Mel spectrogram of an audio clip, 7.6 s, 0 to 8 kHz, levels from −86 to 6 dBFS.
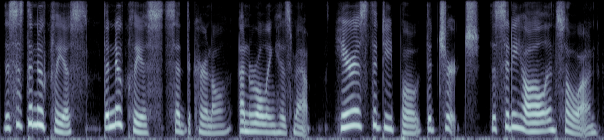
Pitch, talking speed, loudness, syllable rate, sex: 215 Hz, 190 wpm, -18 LUFS, 4.9 syllables/s, female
